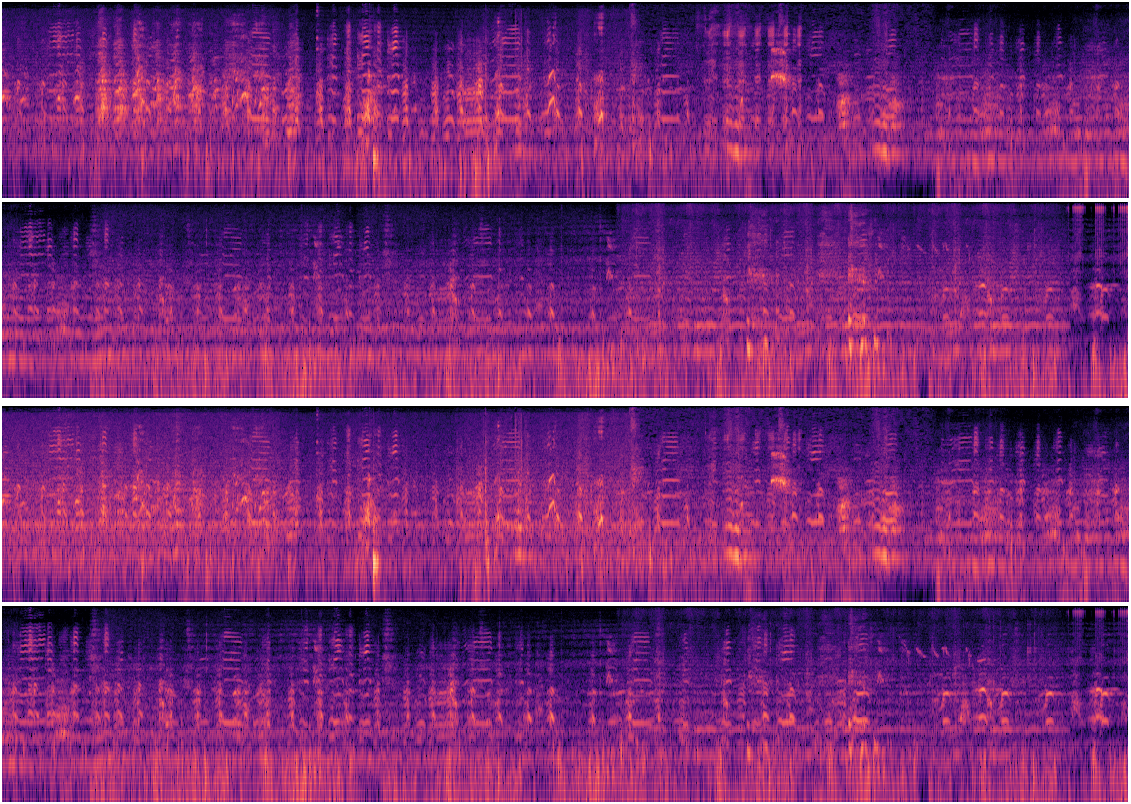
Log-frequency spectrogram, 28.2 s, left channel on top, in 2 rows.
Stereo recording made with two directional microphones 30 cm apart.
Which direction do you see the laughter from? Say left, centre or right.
left.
